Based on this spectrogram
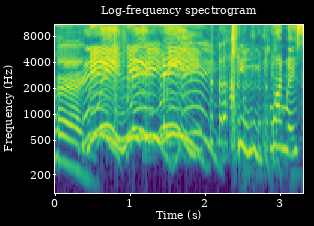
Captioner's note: laughing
